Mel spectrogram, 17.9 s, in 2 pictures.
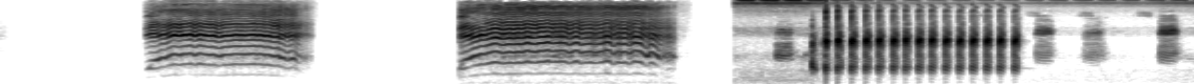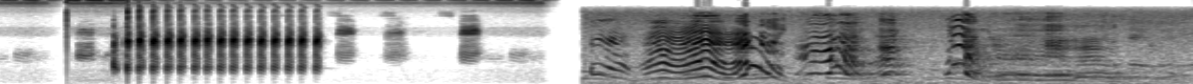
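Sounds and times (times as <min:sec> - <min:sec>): frog trilling: 0:05.6 - 0:13.0.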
